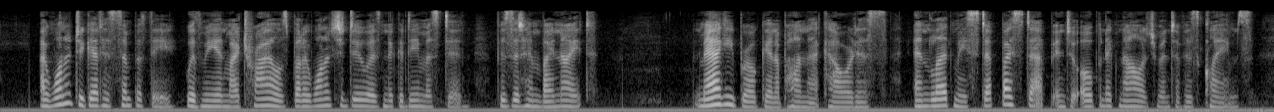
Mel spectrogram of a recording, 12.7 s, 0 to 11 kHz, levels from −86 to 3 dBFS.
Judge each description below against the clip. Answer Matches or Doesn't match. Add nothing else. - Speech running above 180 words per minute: Matches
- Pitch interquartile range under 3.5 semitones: Matches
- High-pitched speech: Doesn't match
